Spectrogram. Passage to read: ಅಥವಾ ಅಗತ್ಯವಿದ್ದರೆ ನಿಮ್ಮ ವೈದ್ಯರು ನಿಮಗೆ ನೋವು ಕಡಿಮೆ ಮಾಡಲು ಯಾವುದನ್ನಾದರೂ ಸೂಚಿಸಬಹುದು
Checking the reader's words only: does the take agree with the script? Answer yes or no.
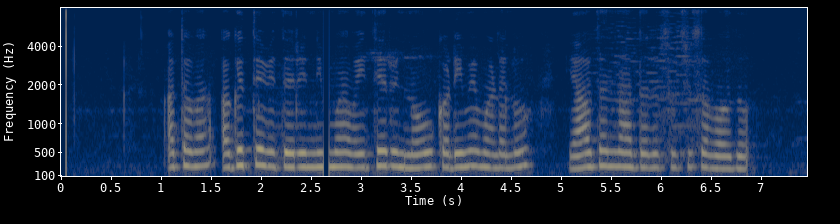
no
